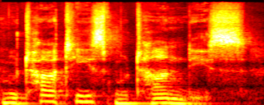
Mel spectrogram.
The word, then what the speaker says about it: mutatis mutandis: for what it's worth this phrase in classical latin would be something like mutatis mutandis but the long eye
